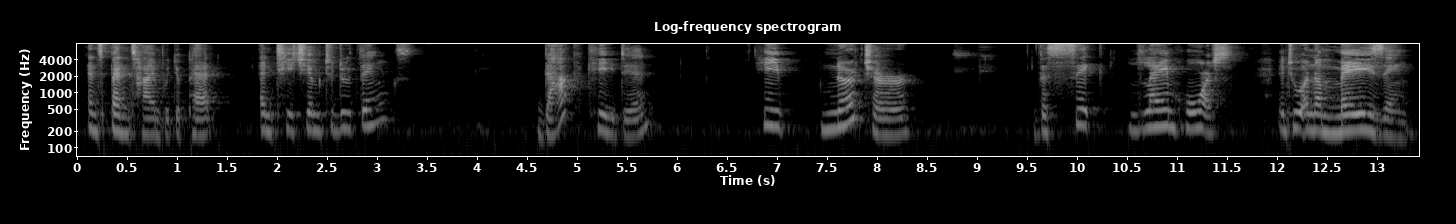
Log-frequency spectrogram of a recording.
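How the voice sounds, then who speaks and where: Woman doing storytime for boys and girls, really slow and deliberate, medium pitch. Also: a little mellow. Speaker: host of a children's read-aloud storytelling show. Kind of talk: storytelling and advice addressed to children.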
